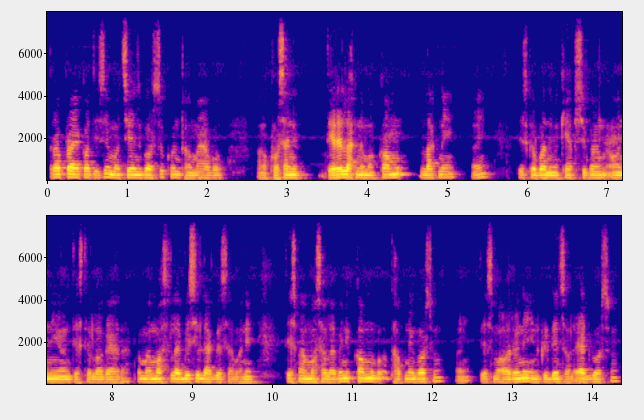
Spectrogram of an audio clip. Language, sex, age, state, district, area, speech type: Nepali, male, 30-45, West Bengal, Kalimpong, rural, spontaneous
